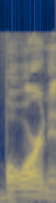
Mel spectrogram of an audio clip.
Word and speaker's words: Bourne: who thinks that the town of Bourne is pronounced Burn, and who thinks that the state, the Commonwealth of Massachusetts, has a West Coast.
